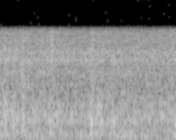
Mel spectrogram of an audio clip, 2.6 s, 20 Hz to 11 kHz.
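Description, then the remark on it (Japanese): A six-car local train bound for Nagano running on rails, next stopping at Kurohime: a steady, unbroken rumble with a low hum and a hissing wash of noise, holding an even loudness throughout, with no voices. “次は黒姫に停まります。途中ブーマには16時15分、終点長野には16時30分の到着です。車は6両編成です。”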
